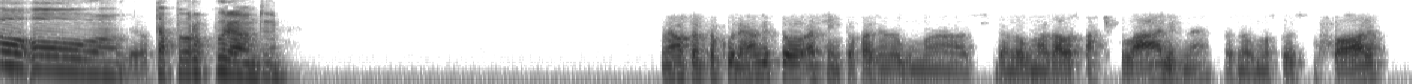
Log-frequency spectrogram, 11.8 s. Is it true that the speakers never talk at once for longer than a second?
Yes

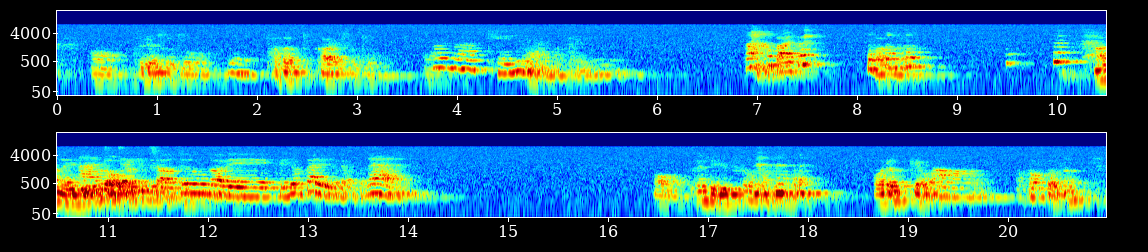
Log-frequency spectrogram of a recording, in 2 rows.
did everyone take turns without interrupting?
No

